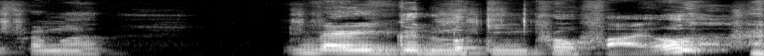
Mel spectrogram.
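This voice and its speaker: A man speaks very slowly in a New York accent. His medium-pitched voice has a dark, mellow tone. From New York, Queens. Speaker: social media creator. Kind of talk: casual chat.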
